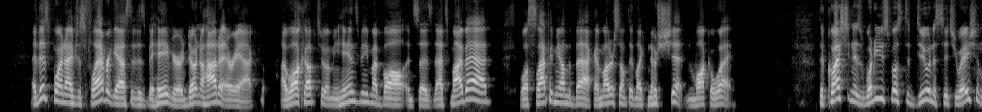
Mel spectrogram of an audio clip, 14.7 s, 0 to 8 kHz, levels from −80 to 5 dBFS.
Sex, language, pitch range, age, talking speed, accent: male, English, 140-205 Hz, 40-59, 230 wpm, American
